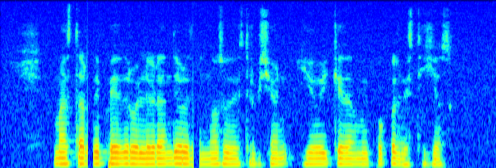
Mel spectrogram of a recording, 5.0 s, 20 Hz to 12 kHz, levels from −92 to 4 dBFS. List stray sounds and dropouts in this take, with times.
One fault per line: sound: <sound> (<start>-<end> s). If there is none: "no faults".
sound: dropout (0.9-0.9 s)
sound: dropout (1.9-2.0 s)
